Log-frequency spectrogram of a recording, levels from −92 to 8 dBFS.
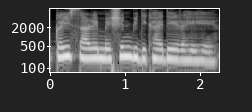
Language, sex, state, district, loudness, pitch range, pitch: Hindi, female, Arunachal Pradesh, Longding, -12 LUFS, 200-230 Hz, 210 Hz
